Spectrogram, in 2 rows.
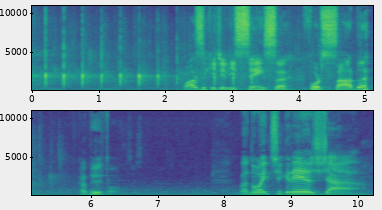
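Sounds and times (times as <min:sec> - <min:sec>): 
applause: 0:00.0 - 0:05.8
speech: 0:02.3 - 0:05.2, 0:05.8 - 0:06.6, 0:08.2 - 0:10.1.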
